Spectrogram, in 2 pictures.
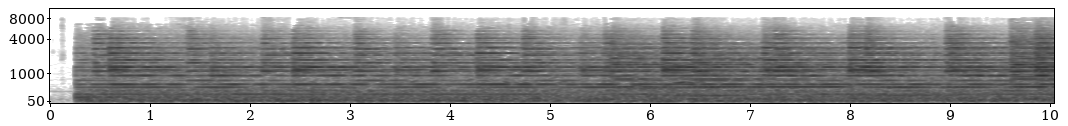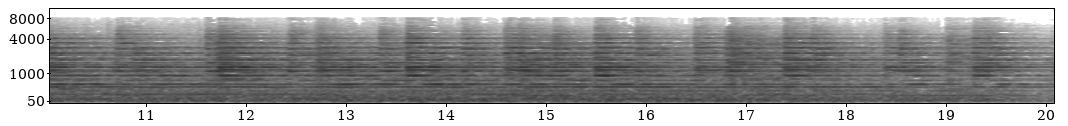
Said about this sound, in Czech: Na veřejných budovách byly vyvěšeny státní vlajky na půl žerdi a přesně ve 12 hodin se v celé zemi rozezněly na několik minut kostelní zvony.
